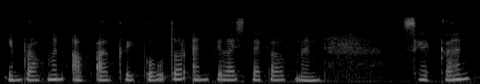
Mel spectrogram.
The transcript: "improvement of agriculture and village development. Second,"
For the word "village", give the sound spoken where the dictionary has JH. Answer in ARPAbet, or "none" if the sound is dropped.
CH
